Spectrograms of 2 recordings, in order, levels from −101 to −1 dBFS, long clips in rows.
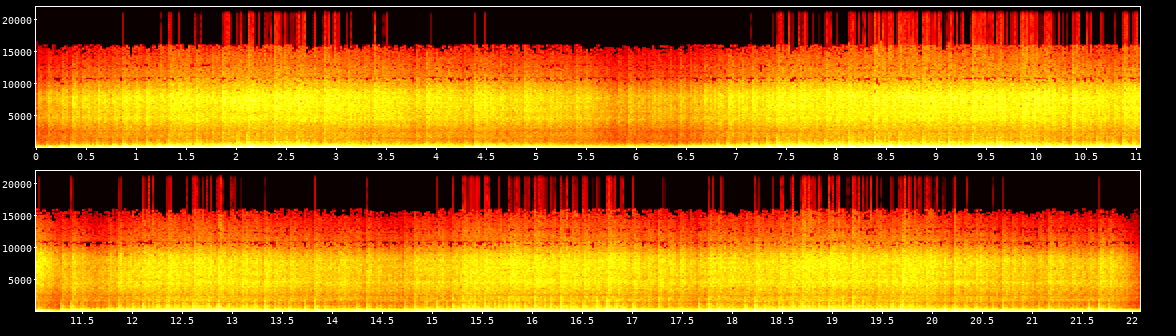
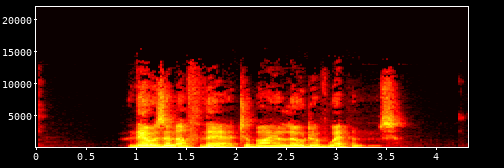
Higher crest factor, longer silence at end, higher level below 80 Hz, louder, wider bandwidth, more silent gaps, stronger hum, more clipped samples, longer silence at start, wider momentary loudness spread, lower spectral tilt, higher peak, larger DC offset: second, 10 dB vs 22 dB; second, 0 s vs 0.7 s; first, -26 dBFS vs -62 dBFS; first, -10 LUFS vs -23 LUFS; first, 16.5 kHz vs 13 kHz; neither; neither; first, 0.4% vs under 0.1%; second, 0 s vs 0.95 s; second, 8 LU vs 11 LU; about the same, -4.5 dB/octave vs -5 dB/octave; first, 0 dBFS vs -4 dBFS; neither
